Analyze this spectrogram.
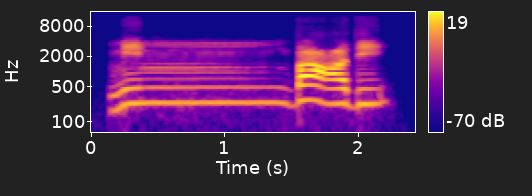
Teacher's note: নুন সাকিনকে মিম দ্বারা পরিবর্তন করে একালি পরিমাণ গুণনা করে পড়তে হবে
